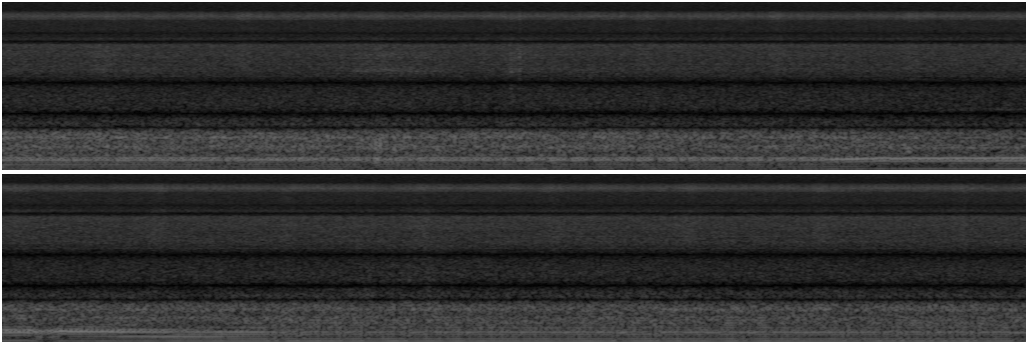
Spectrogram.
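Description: Car engine idling, a steady low hum heard from inside the cabin, with a slight shift in pitch about six to eight seconds in.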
